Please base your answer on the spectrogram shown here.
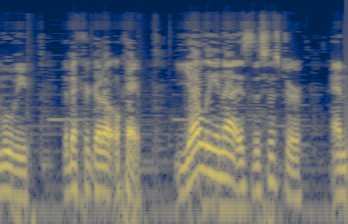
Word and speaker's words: Yelena: hour of the movie that i forgot okay yelina is the sister and malina is is the the mom and that's how you pronounce them and then anatali and anatoly and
